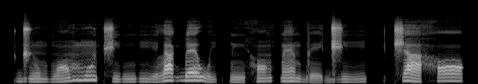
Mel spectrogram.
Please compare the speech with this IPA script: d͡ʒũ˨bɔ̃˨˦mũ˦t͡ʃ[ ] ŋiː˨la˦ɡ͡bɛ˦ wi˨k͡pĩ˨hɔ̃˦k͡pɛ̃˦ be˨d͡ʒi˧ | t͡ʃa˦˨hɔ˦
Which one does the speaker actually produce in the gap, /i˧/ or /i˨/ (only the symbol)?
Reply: i˨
